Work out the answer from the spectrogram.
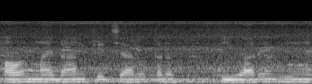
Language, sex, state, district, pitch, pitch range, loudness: Hindi, male, Madhya Pradesh, Katni, 115 Hz, 110-115 Hz, -17 LUFS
